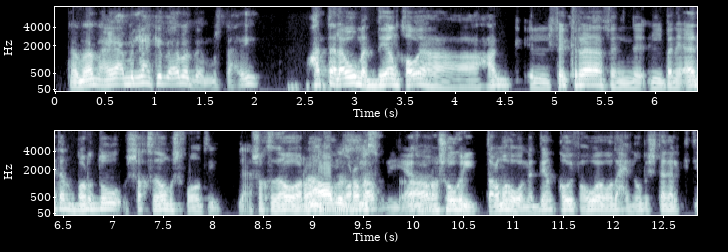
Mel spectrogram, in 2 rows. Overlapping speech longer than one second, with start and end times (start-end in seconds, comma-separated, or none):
8.9-10.3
